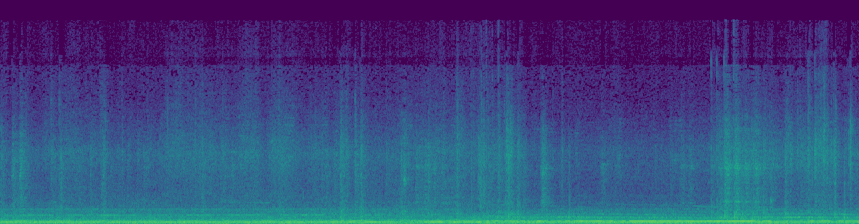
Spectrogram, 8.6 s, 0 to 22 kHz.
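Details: Electric bus on route 132, heard from inside as a passenger: steady mid-pitched droning whine with wavering tones over road rumble, only while moving and when driver is off the accelerator; cause unclear, unusual whine.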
